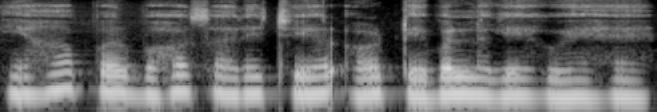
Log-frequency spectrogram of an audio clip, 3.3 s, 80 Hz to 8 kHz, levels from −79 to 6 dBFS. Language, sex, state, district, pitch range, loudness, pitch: Hindi, male, Jharkhand, Palamu, 155-170 Hz, -18 LUFS, 165 Hz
